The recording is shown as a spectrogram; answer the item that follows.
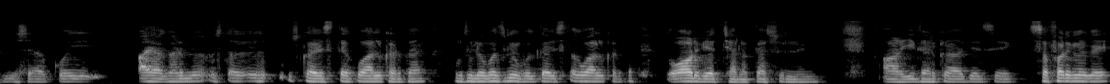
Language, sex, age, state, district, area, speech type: Urdu, male, 30-45, Bihar, Darbhanga, urban, spontaneous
